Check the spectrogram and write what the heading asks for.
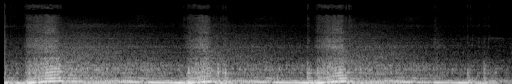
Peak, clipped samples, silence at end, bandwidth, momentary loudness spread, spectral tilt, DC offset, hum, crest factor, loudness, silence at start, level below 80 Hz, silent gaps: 0 dBFS; under 0.1%; 0 s; 10 kHz; 7 LU; -8.5 dB/octave; under 0.1%; none; 14 dB; -16 LUFS; 0.05 s; -20 dBFS; none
